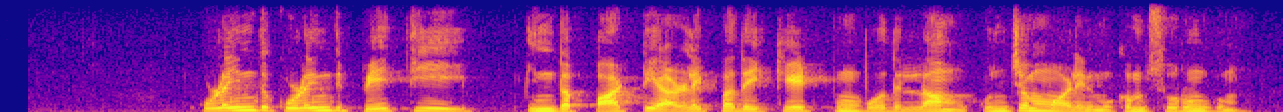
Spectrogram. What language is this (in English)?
Tamil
